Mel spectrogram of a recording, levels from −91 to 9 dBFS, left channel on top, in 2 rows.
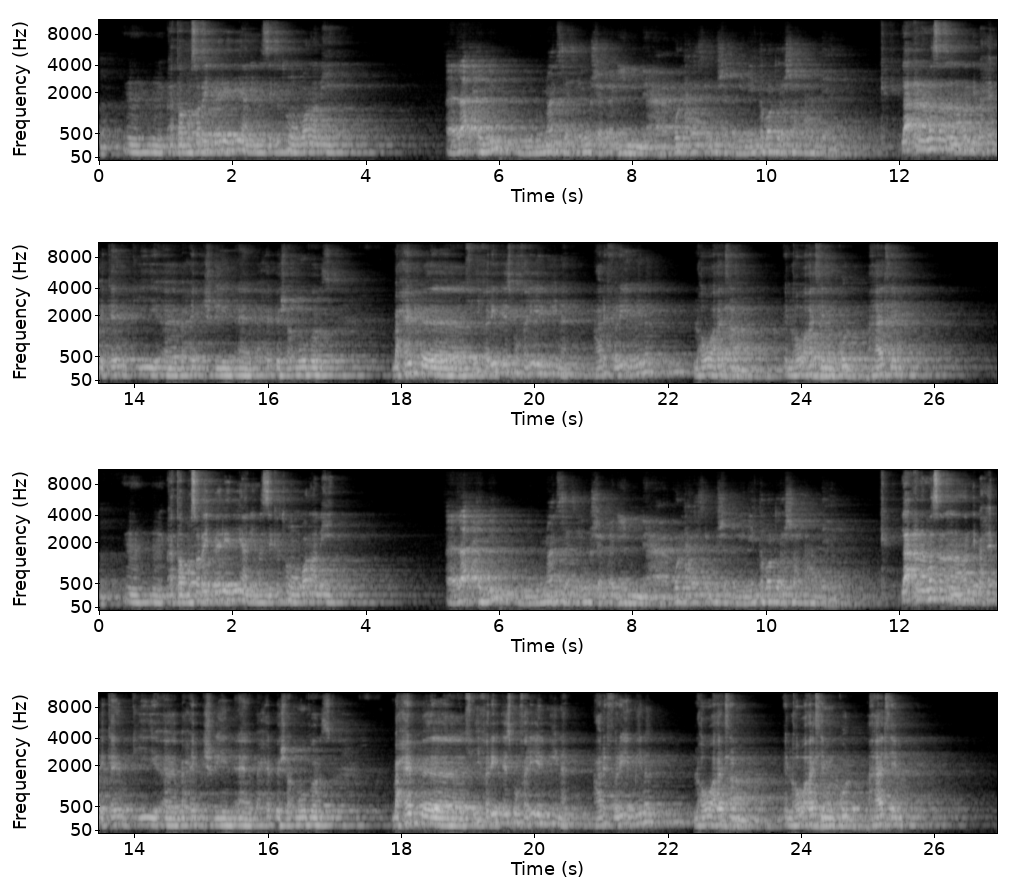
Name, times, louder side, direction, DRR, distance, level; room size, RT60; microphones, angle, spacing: voice 1, 0.3-3.6 11.7-17.3 17.9-20.6 20.9-21.9 22.4-23.2 23.7-25.5, right 2 dB, 40° right, 2 dB, 2.0 m, -24 dB
voice 2, 5.2-11.2 22.7-23.3 24.1-24.9, right 1 dB, 15° right, -1 dB, 3.8 m, -27 dB
26.5 x 12.5 x 9.3 m, 2.7 s
head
